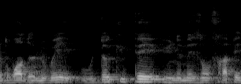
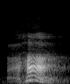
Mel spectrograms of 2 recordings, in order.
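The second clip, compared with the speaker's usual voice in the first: "Ah ah" louder, second syllable punched; emphatic, knowing "Ah ah"; "Ah ah" in major; 6 semitones higher, 6 dB louder than usual. Acted. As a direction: sing out "Ah ah" triumphantly, loud on the last "ah". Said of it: "Oui, mais en majeur".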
